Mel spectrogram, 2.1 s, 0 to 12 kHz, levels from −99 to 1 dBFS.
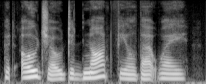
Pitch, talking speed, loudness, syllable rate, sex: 160 Hz, 205 wpm, -17 LUFS, 4.5 syllables/s, female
